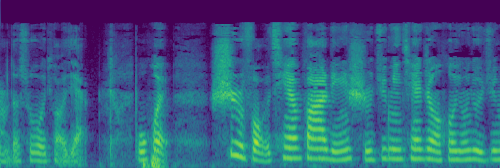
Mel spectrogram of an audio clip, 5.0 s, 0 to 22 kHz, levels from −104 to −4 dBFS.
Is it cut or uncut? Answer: cut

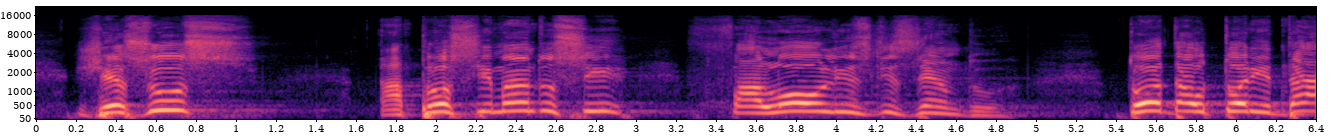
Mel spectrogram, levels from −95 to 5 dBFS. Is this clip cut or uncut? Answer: uncut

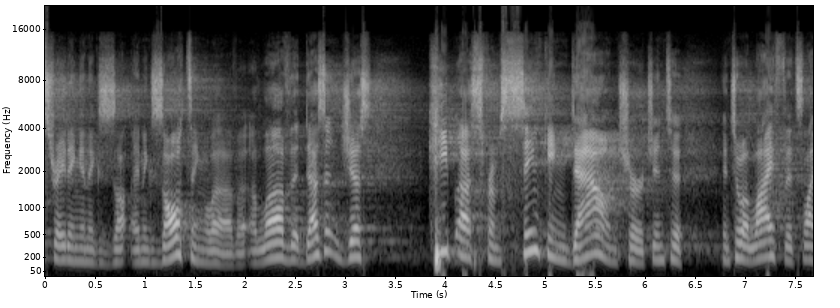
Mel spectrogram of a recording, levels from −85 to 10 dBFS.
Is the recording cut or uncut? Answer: uncut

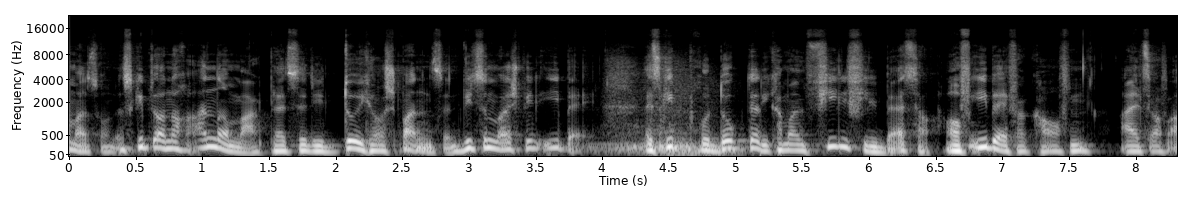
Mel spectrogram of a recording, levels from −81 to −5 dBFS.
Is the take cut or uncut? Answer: cut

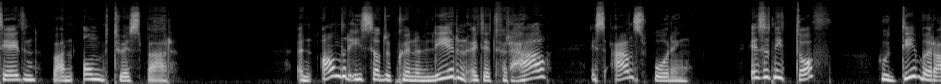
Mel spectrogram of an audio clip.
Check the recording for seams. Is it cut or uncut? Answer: cut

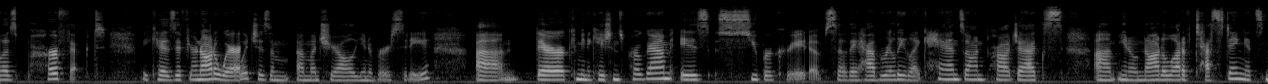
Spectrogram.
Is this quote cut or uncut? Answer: cut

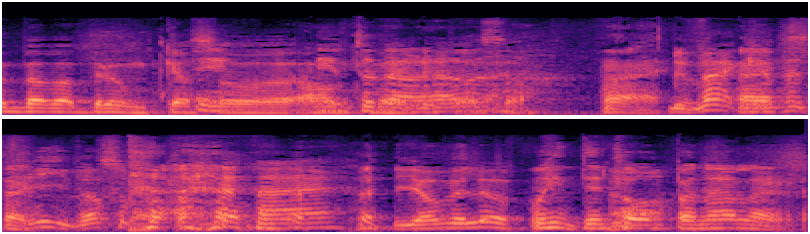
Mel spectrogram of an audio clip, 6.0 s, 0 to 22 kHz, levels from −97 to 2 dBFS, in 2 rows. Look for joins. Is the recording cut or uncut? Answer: cut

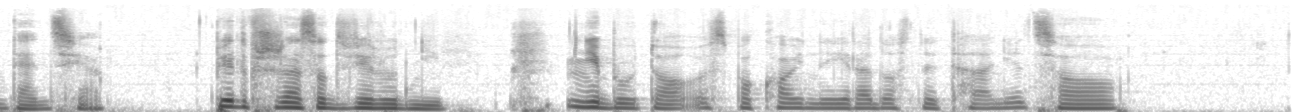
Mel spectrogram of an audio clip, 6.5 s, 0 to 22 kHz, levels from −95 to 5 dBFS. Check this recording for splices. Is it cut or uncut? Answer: cut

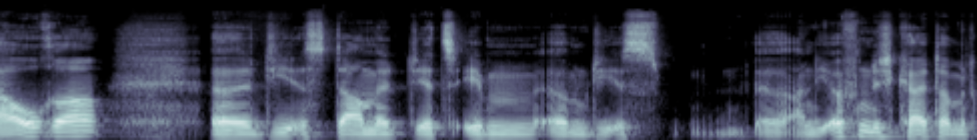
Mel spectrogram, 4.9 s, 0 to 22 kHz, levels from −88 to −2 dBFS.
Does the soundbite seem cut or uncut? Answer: uncut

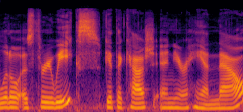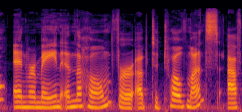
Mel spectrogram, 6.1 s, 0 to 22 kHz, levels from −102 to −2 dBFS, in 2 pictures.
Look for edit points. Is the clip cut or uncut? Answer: cut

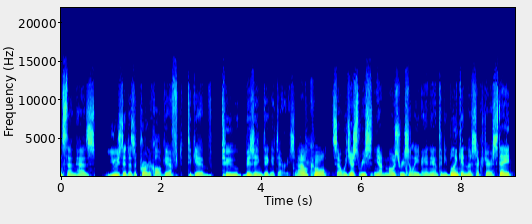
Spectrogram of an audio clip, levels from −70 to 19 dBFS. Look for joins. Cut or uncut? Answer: cut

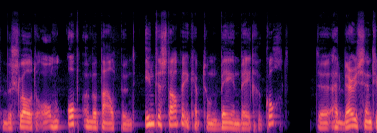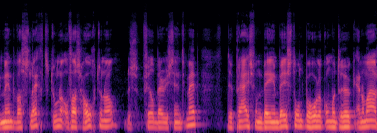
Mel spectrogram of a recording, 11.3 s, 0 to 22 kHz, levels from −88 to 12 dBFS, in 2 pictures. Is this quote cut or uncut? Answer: cut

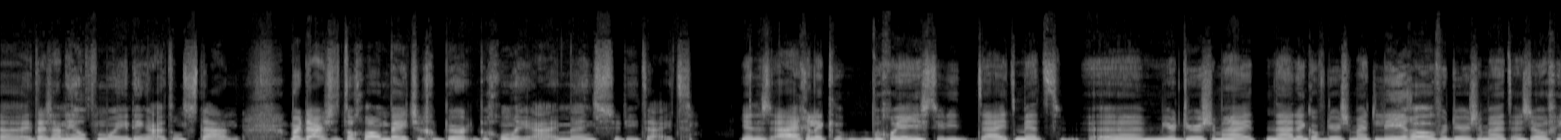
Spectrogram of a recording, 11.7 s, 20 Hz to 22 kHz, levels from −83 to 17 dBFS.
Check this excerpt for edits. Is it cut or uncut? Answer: uncut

